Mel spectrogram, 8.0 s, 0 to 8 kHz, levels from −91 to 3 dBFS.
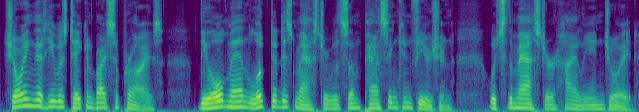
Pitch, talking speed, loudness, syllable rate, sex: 115 Hz, 175 wpm, -18 LUFS, 5.0 syllables/s, male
